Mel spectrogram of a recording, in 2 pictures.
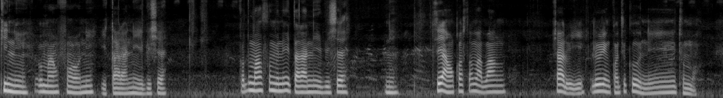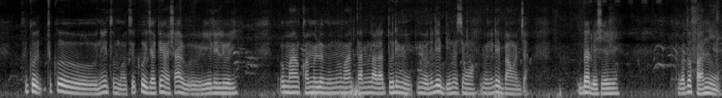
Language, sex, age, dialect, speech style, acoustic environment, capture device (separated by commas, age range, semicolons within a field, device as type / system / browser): Yoruba, male, 25-34, Nigeria - Nigerian Standard, relaxed, nature, mobile / Linux / Chrome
